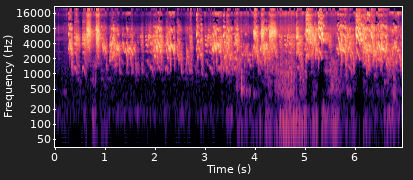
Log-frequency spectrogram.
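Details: Budgerigar breeding pair chirping: dense, scratchy warbled chatter of quick high tweets and squeaks, almost continuous, with a brief low rumbling thud near the middle.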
